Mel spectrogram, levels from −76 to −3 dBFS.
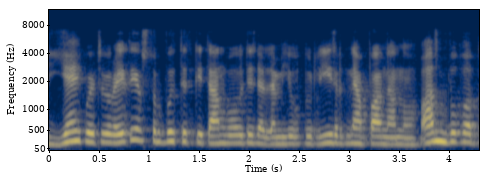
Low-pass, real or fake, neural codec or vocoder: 7.2 kHz; fake; codec, 16 kHz, 0.8 kbps, ZipCodec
